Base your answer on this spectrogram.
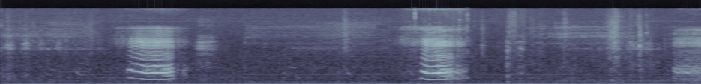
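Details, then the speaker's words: A sleeping baby boy, stated not congested, snoring as he usually sleeps: two soft, drawn-out snores about four seconds apart over a steady low room hum; infant snoring. "Okay, so we hear this sound. I think it's the baby crying. It's him snoring."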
